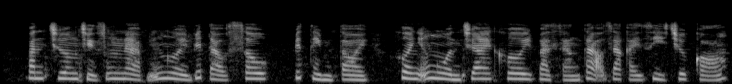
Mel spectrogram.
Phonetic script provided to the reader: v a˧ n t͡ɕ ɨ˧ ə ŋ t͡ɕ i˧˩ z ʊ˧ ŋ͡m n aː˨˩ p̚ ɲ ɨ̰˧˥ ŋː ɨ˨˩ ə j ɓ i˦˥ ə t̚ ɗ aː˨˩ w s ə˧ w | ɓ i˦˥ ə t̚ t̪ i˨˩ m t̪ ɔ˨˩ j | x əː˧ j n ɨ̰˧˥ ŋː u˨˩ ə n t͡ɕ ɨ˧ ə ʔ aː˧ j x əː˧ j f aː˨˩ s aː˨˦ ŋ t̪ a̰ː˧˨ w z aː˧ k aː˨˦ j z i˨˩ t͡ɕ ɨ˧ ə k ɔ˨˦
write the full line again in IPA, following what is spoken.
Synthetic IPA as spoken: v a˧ n t͡ɕ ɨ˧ ə ŋ t͡ɕ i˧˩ z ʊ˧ ŋ͡m n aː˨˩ p̚ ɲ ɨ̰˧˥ ŋː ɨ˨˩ ə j ɓ i˦˥ ə t̚ ɗ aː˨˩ w s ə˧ w | ɓ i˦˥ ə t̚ t̪ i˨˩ m t̪ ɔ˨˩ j | x əː˧ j ɲ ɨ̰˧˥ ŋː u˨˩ ə n t͡ɕ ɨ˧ ə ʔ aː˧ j x əː˧ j v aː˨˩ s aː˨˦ ŋ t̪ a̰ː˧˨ w z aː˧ k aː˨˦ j z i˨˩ t͡ɕ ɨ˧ ə k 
